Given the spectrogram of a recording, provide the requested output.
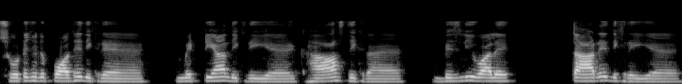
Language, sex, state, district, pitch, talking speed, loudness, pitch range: Hindi, male, Arunachal Pradesh, Lower Dibang Valley, 150 Hz, 175 wpm, -18 LUFS, 135-160 Hz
